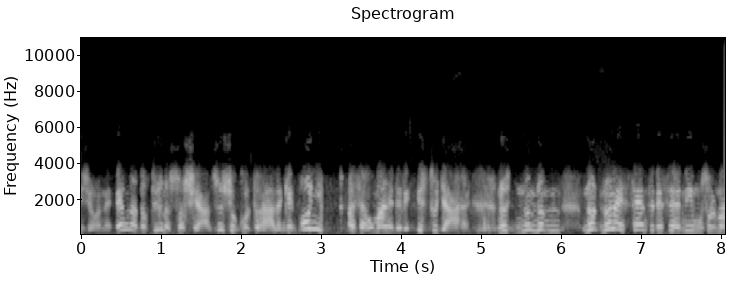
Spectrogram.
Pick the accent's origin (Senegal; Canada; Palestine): Senegal; Italian is a second language; now in Italy; Io sono di Senegal, io sono di origine senegalese, però sono musulmano, praticante anche.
